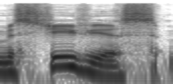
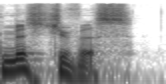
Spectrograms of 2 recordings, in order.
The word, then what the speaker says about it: mischievous: I know that Foster said that Jamie Joseph was being mischievous. My God, Ian Foster is literate. He can't even pronounce the word properly. It's mischievous.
